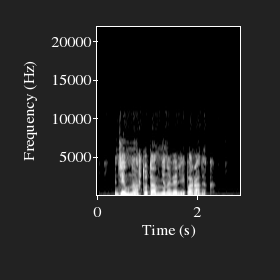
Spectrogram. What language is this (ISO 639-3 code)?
bel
